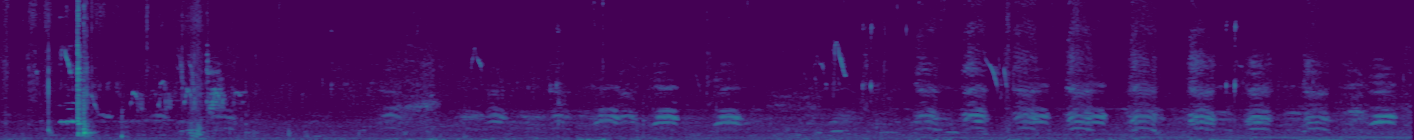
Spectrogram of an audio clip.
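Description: Faint bird calls: a long series of short repeated calls, about two a second, starting about four seconds in.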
